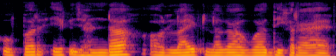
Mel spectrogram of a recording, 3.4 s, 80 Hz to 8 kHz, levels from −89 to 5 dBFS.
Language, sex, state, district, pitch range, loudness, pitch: Hindi, male, Jharkhand, Garhwa, 135-155 Hz, -19 LUFS, 140 Hz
